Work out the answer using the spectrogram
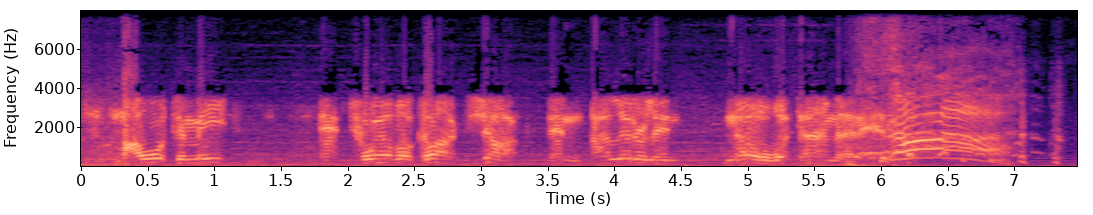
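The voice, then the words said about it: Movie villain character voice. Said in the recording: “Accent? ... I just really like The Dark Knight Rises, and I thought I would try the voice”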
